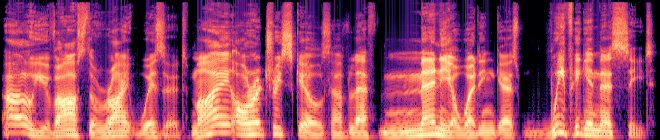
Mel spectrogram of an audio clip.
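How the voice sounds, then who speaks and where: A man's voice: medium pitch, sing-song, unhurried, sharp tone, no room sound, studio quality. An actor playing an eloquent, learned wizard in a video game, articulate and bookish, wry and earnest in his florid phrasing. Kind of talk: scripted video game character dialogue.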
